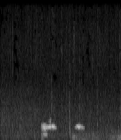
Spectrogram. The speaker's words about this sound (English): Oh, that is some heavy rain. Yeah, that's pretty loud. Sounds quite pleasant, actually.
